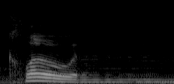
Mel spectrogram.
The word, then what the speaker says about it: cloth: a strong th sound the slight difference is that clothe this you can feel right here your vocal cord your vocal cords are vibrating which means that it is a voiced sound clothes and when we say cloth there is no vibration which means it is unvoiced so clothes and cloth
